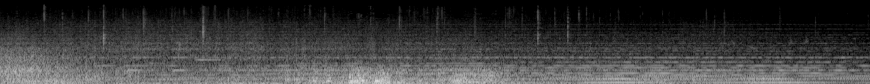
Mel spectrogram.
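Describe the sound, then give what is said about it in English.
A thunderstorm rages with steady heavy rain hissing on surfaces and deep rolling thunder rumbling through, swelling in the middle before settling into a low continuous roar. “The storm's over.”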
